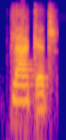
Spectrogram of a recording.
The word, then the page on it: placket: Indian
